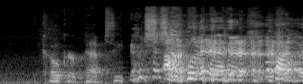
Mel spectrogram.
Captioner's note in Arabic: يضحك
